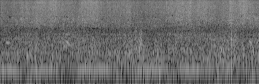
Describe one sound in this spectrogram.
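Water splashes and rushes along a boat's hull.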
